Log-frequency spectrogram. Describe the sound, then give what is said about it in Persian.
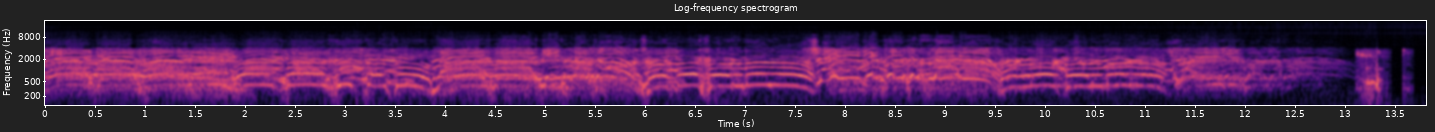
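A crowd of protesters at a graveside chants loudly and rhythmically in unison, with repeated rising and falling cries that fade away near the end. “صدای معترضان رو بشنویم بر سر مزار شادمان احمدی.”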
